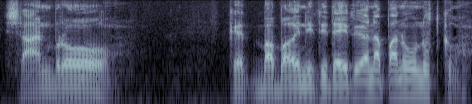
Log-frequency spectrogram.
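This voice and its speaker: Audio drama role: frank young buddy, played by a man, lowish, animated voice, casual and advising. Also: normal speed, no echo, close to an everyday voice. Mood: curious, persuasive. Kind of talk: Ilocano audio drama acting.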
